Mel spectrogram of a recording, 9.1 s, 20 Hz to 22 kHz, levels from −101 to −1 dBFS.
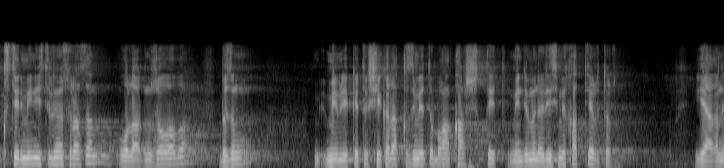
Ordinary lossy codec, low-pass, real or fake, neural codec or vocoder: none; 7.2 kHz; real; none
